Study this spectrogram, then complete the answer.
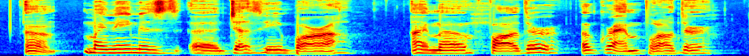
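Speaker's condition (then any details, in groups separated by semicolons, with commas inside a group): ALS; ALS, upper body affected, legs spared; over one year since diagnosis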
